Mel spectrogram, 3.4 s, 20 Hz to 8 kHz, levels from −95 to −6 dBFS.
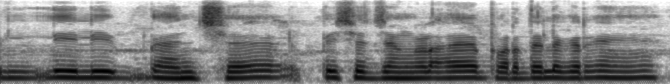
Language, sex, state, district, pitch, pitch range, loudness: Hindi, male, Uttar Pradesh, Shamli, 175 Hz, 170-185 Hz, -14 LUFS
